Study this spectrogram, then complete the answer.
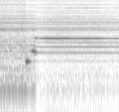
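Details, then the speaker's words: Milling cutter chatter: steady high-pitched squeal as the cutter bites, caused by the tool wobbling with resonance while machining; milling chatter. "so yeah you can order you can hear the uh the chatter on there audibly um what's actually happening is crudely the actual tools wobbling so it's got resonance in there"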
